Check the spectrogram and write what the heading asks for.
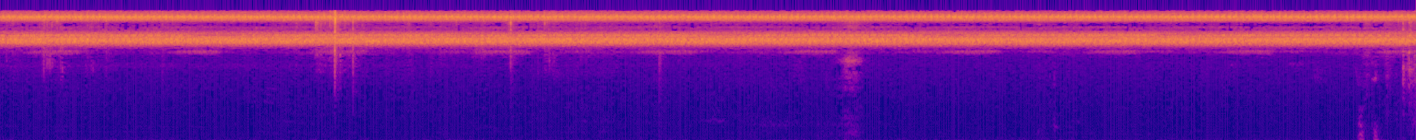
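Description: Steady, high-pitched insect chorus that holds at one level throughout, with a couple of faint short ticks.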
